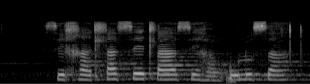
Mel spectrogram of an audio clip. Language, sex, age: Southern Sotho, female, 21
